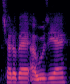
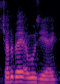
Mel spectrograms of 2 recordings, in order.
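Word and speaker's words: Chidobe Awuzie: defense we got the Marcus Lawrence we got cheddar Bay i was EA i actually know how to pronounce that name i took the time to learn how to pronounce cheddar Bay i was EA so should you and honestly the heart and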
